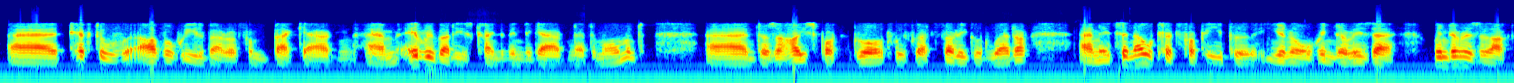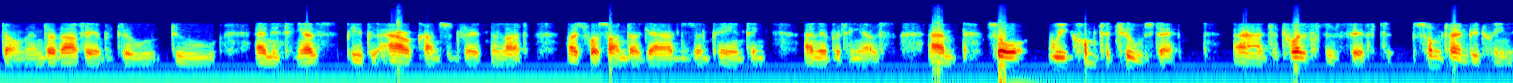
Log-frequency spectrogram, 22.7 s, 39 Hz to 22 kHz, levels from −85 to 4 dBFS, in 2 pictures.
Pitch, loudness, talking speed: 170 Hz, -20 LUFS, 220 wpm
